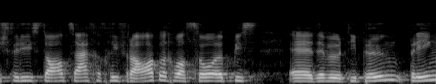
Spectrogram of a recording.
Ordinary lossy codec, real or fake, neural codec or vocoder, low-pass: none; fake; codec, 16 kHz, 4.8 kbps, FACodec; 7.2 kHz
